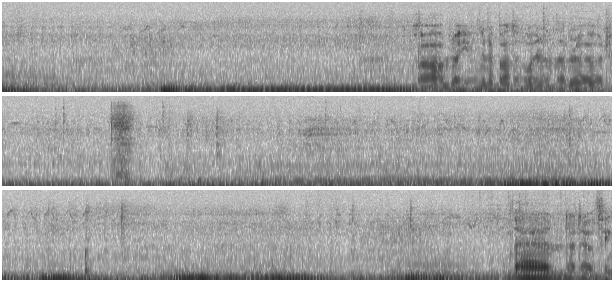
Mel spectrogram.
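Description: A truck engine growls and revs at low speed.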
